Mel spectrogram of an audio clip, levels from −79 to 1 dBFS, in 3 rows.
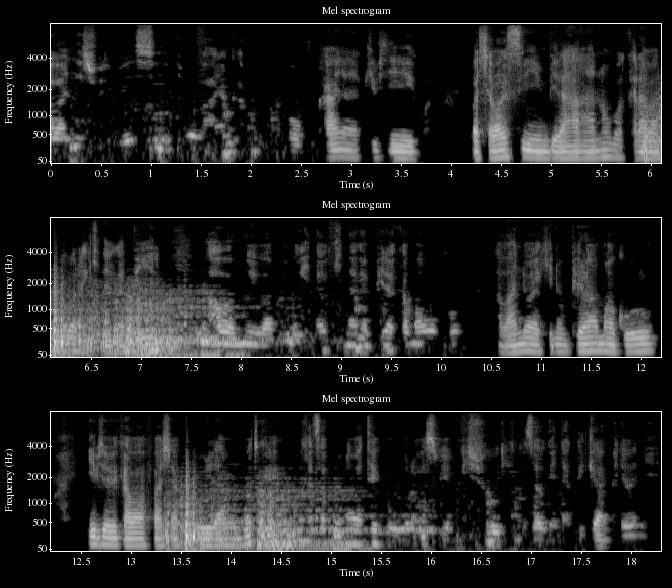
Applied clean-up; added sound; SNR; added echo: classical method Wiener filter.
